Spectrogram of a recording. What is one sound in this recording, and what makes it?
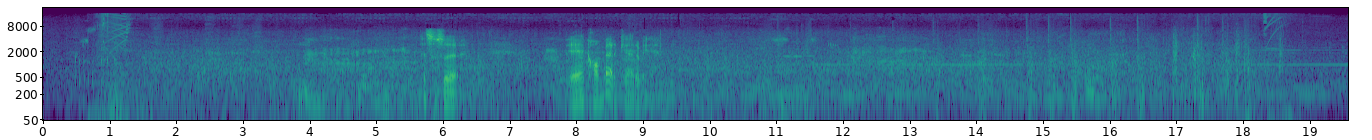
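A holographic display hums and crackles with glitchy electronic tones.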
